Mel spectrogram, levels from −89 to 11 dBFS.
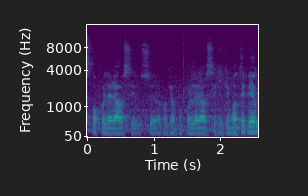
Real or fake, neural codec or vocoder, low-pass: real; none; 14.4 kHz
